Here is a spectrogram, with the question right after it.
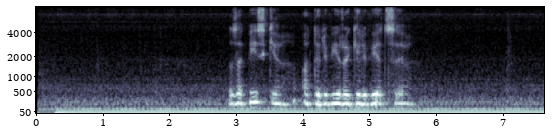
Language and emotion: Russian, sad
